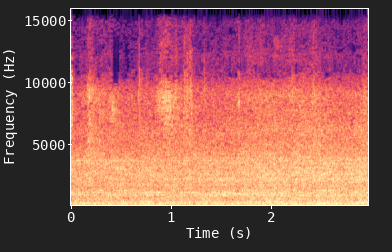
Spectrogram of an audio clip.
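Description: Steady low rumble of a train pulling into a railway station in the Netherlands, a continuous even roar with a faint squeal near the end, no voices.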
